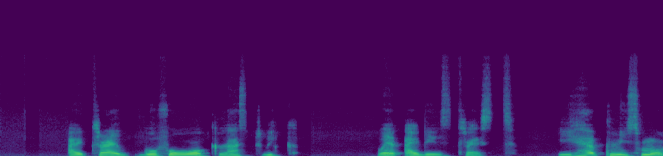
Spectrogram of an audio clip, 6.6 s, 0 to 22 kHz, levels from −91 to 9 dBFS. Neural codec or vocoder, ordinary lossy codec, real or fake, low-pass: codec, 44.1 kHz, 2.6 kbps, DAC; none; fake; 14.4 kHz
